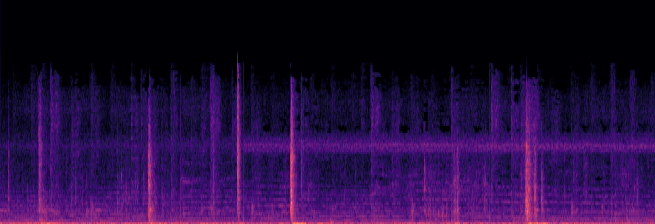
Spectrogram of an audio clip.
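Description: Plastic wiring-harness plugs being unplugged from the back of a car's factory head unit: a handful of sharp clicks spread across the few seconds, the loudest near the end, over steady background music.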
